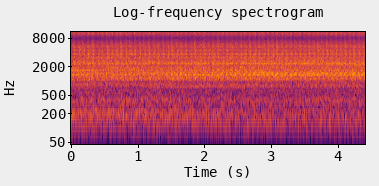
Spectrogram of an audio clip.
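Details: Ford Triton 5.4 3V engine knock, test 3: both solenoid connectors unplugged, recorded from driver's side at raised revs; loose uneven knocking under the roar, no audible change with solenoids disconnected; source unidentified.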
